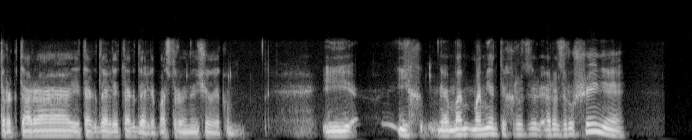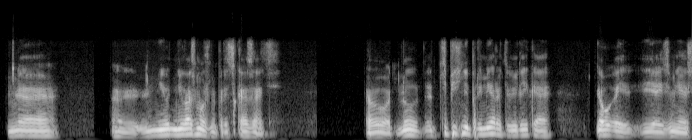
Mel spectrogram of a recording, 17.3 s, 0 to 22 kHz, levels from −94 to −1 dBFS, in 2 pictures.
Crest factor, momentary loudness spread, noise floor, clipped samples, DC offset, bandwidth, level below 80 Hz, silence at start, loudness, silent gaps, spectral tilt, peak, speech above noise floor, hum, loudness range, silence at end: 18 dB; 13 LU; -76 dBFS; under 0.1%; under 0.1%; 8 kHz; -52 dBFS; 0 s; -22 LUFS; none; -6.5 dB/octave; -4 dBFS; 55 dB; none; 3 LU; 0 s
